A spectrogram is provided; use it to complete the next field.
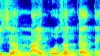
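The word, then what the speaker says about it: pnictogen: 15थ group को नाइट्रोजन family या इसे हम नाइकोजन भी कहते हैं। क्या कहते हैं? नाइकोजन। पी साइलेंट है।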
